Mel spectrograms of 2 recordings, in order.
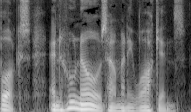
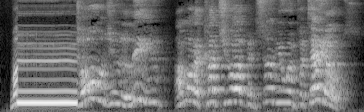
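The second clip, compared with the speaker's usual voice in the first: angry chef voice. Acted. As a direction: threaten the narrator like a mad chef. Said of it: "The narrator can take a hint".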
